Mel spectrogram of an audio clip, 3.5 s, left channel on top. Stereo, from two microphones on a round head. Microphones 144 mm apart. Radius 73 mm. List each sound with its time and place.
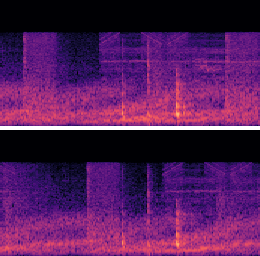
1.6 s knocking: 20° left (ahead or behind), 1.3 m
